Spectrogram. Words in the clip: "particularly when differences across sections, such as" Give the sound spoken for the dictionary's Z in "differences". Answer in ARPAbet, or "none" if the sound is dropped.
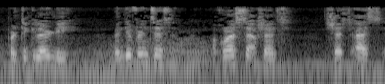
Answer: S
